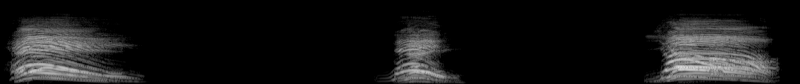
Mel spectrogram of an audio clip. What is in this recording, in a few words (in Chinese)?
拟声Heeej(瑞典语); renlei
